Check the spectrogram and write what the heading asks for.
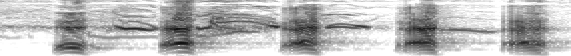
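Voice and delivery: a big burst of real laughter; loud real laugh. Real, not acted. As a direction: laugh out loud at your own joke. Laughs at own joke.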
